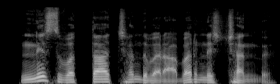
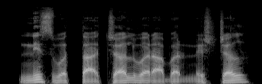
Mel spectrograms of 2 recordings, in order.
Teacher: અહીં તમે જોશો કે નિસ શબ્દમાં છેલ્લે સ છે જે ચિંત શબ્દના ચી સાથે જોડાય છે. જ્યારે જ્યારે સ પછી ચ કે છ આવે તો સનું શ થાય છે.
